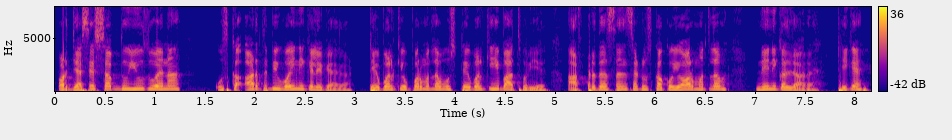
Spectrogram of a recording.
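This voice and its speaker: A man's voice: very high-pitched, lively intonation, a little mellow, no echo. A man with an Indian accent teaching an online grammar lesson. He explains step by step and keeps asking his students whether they follow. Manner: explains slowly, with many checking questions.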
